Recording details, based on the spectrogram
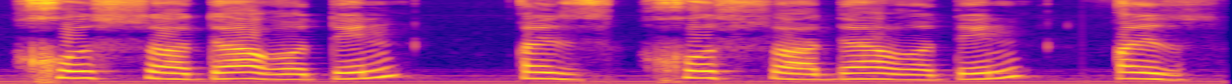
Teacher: استعلاء کے حروف ادا کرتے ہوئے آواز اوپر کے تالو کی طرف اٹھ جاتی ہے، اس کی وجہ سے یہ حروف موٹے ہو جاتے ہیں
